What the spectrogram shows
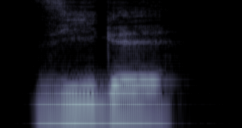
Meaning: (noun) seal (official pattern); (proper noun) a surname
- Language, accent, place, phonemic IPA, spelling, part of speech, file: German, Germany, Berlin, /ziːɡl̩/, Siegel, noun / proper noun, De-Siegel.ogg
